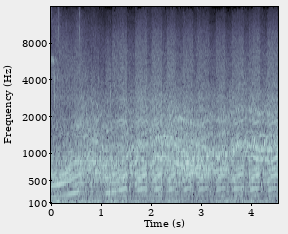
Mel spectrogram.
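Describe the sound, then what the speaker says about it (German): A car spins a donut in the Need for Speed racing game, tires skidding and squealing continuously over a steady engine drone, loud and close throughout. "So, kann der Wagen jetzt auf der Stelle einen Donut ziehen?"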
